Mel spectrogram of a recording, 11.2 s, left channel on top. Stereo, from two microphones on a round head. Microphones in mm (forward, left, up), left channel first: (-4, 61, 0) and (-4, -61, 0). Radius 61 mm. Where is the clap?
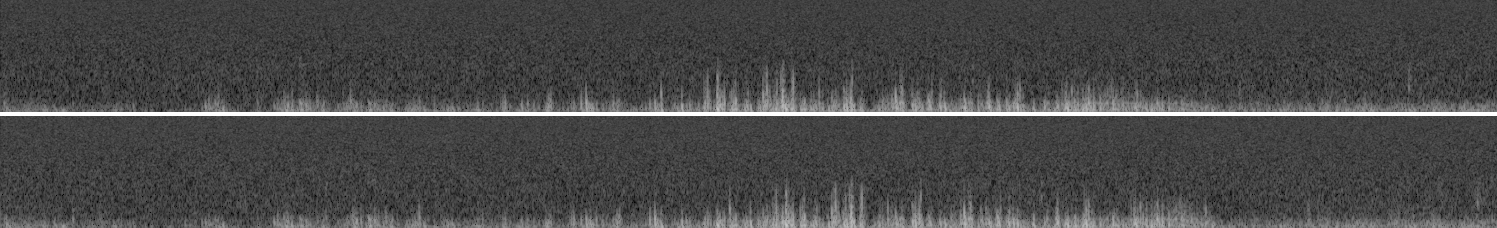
No clap in this recording.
